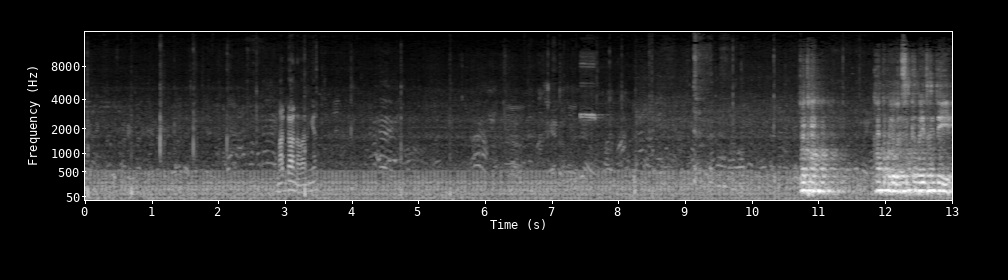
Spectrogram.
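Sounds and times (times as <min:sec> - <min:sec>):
low mechanical hum: 0:00.0 - 0:13.0
high whistle-like tone: 0:07.4 - 0:07.8.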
